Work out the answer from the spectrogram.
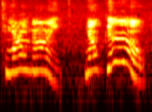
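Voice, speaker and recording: A woman's voice: extremely high pitch, very animated, takes it slowly, fairly bright tone, a little hiss or hum, pitched above the performer's own voice, heavily acted, rough recording. A woman voicing a young storybook princess who is defiant and brave, at times flustered. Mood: tender, urgent.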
